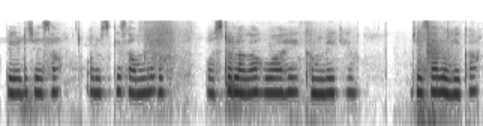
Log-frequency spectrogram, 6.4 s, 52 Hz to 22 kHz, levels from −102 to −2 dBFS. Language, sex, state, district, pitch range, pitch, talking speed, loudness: Hindi, female, Jharkhand, Jamtara, 255-270 Hz, 260 Hz, 140 wpm, -31 LUFS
